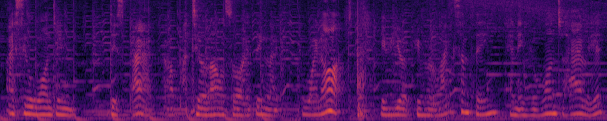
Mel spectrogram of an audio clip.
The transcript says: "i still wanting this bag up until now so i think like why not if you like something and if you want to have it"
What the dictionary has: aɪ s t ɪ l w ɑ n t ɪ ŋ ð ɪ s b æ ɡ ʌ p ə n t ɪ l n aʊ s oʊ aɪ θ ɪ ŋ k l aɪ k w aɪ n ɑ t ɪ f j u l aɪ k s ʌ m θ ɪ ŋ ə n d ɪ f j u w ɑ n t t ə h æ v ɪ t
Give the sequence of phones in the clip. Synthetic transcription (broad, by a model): aɪ s t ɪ l w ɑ n t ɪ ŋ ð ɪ s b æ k ʌ p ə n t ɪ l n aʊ s oʊ aɪ θ ɪ ŋ k l aɪ k w aɪ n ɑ t ɪ f j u l aɪ k s ʌ m θ ɪ ŋ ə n ɪ f j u w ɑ n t t ə h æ v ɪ t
